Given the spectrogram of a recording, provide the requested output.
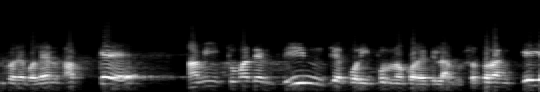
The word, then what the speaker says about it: দ্বীন: বাংলা দ্বীন শব্দের উচ্চারণটার মধ্যে একটু, এটা হলো হ্রস্ব ইকার দিয়া, আর আরবি দ্বীন শব্দটা হইল দীর্ঘ ইকার দিয়া। হ্রস্ব ইকারে আর দীর্ঘ ইকারে যে ব্যবধান বাংলা দ্বীনের উচ্চারণে আর আরবি দ্বীনের উচ্চারণে, সেই ব্যবধান। বাংলা দ্বীনটা বলা হয় দ্বীন, আর আরবি দ্বীনটাকে বলা হয় দ্বীন, যেহেতু দীর্ঘ ইকার।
